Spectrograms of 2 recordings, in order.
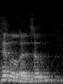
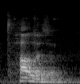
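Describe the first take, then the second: First: The opening P is pronounced aloud. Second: The opening P is silent. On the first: The speaker calls it wrong. "it's not called piddleism" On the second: The speaker calls it right. "pretend you're saying a P, but don't actually say it"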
